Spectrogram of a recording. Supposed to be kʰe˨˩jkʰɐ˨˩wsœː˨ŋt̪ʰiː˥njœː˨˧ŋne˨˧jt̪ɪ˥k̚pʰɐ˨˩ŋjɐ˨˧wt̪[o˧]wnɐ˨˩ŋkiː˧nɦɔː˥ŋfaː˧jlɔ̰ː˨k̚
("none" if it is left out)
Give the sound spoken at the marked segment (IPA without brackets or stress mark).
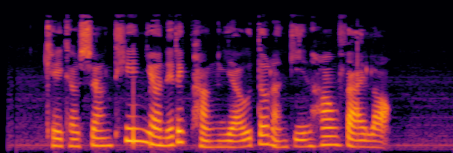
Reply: o˥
